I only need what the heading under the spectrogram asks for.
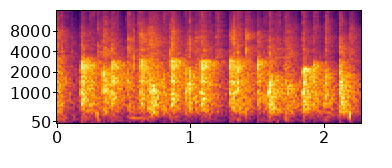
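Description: Steady hand clapping in quick, even rhythm, bright crisp slaps repeating several times per second, with a brief pause midway before the clapping resumes. No voices are heard.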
